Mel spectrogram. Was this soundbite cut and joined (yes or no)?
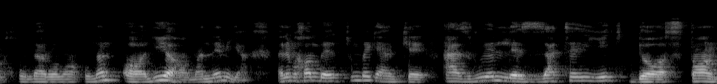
yes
